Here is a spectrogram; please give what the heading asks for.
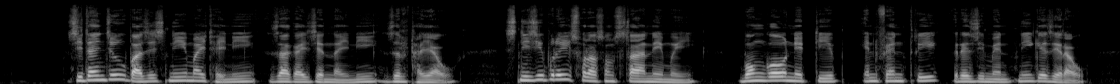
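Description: No technical faults can be heard anywhere in this speech recording. There is nothing to place in time order.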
